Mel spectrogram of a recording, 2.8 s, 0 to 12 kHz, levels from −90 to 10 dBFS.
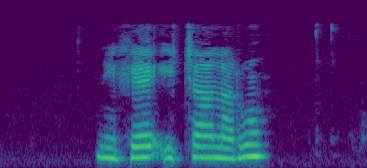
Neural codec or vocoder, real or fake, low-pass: none; real; 7.2 kHz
